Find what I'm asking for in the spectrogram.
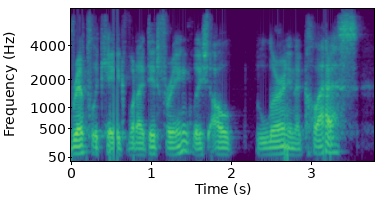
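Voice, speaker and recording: A man talks with a non-native accent at a fairly low pitch. The background is quiet. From mainland Europe. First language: a European language, not English. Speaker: language learning vlogger. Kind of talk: casual monologue. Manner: rambling, many fillers.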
